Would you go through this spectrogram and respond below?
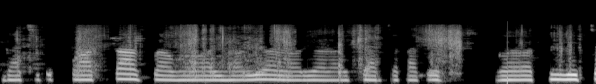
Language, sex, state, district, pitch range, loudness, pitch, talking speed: Hindi, female, Bihar, Sitamarhi, 200-220 Hz, -17 LUFS, 205 Hz, 110 wpm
